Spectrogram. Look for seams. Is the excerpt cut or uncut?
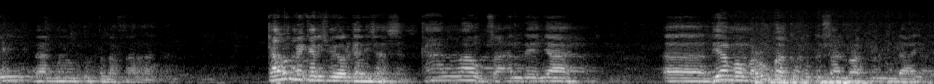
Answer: uncut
